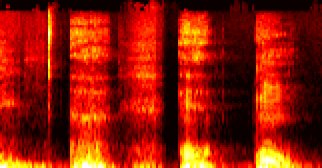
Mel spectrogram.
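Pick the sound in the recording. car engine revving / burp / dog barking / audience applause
burp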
